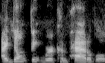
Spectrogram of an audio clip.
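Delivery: normal talking voice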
